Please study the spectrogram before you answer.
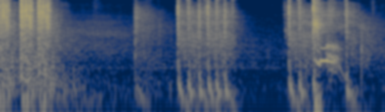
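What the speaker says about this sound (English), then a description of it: "I'm getting shot from the hill." Gunfire in PUBG cracks out in several rapid bursts separated by short pauses, each rattle sharp and fairly close, with no voices over it.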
